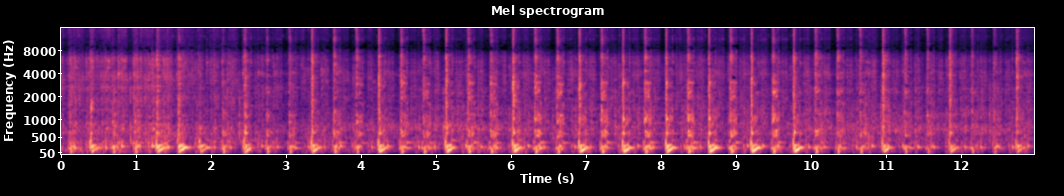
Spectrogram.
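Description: A Lister engine, all original and fitted with a new gas tank, idles close by with a steady, rapid thumping rhythm that continues evenly and loudly throughout with no pauses.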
